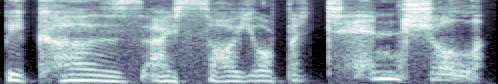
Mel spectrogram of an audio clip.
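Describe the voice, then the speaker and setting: A woman voicing a remorseless male villain who speaks in a low, soothing, unnervingly calm voice. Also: measured pace, dry recording, studio quality, natural voice. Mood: persuasive.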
